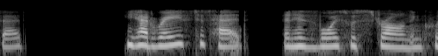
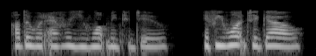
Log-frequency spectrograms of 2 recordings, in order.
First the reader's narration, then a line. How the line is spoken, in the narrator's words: she whispered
